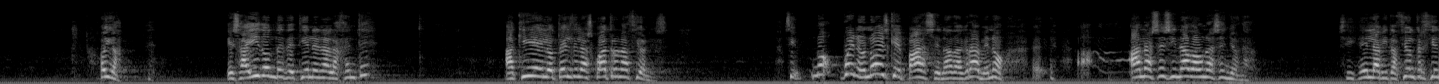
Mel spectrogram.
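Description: A woman speaks anxiously into a telephone, close by.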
